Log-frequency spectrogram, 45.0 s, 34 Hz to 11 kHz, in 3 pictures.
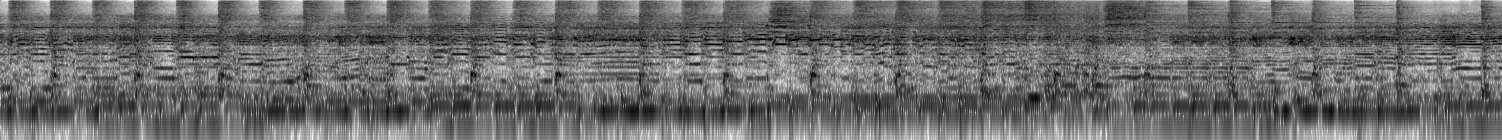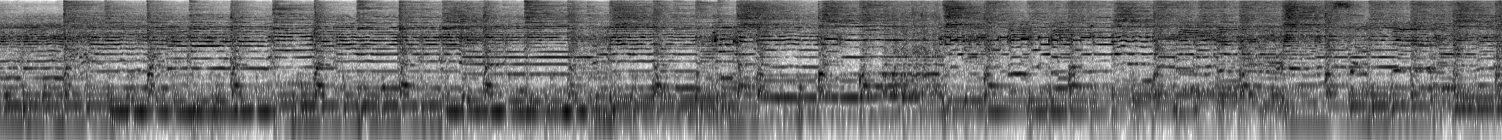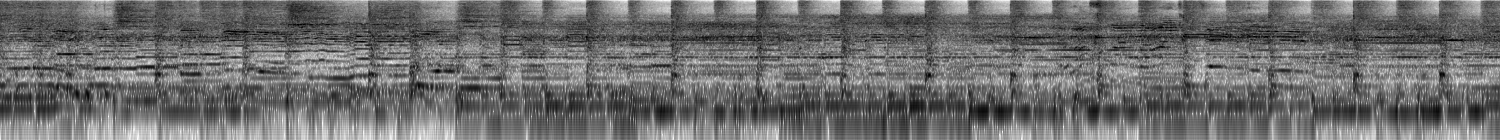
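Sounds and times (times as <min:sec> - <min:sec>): drum kit with cymbals: 0:00.0 - 0:45.0
electric guitar: 0:00.0 - 0:45.0.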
